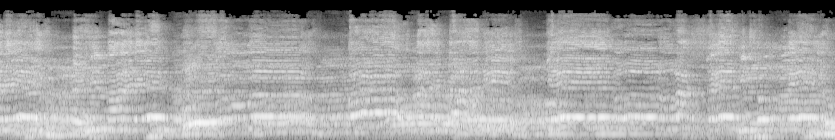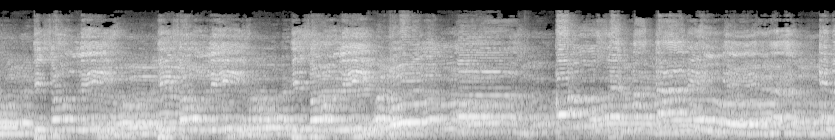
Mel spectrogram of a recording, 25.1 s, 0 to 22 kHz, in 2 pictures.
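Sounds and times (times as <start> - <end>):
group singing gospel: 0.0 - 25.0.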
